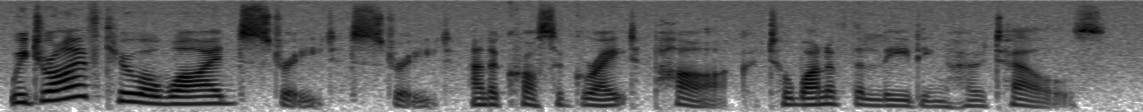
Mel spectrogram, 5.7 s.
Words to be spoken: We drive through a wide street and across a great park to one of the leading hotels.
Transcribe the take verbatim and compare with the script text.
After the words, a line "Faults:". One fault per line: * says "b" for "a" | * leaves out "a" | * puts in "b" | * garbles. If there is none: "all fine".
We drive through a wide street street and across a great park to one of the leading hotels.
Faults:
* puts in "street"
